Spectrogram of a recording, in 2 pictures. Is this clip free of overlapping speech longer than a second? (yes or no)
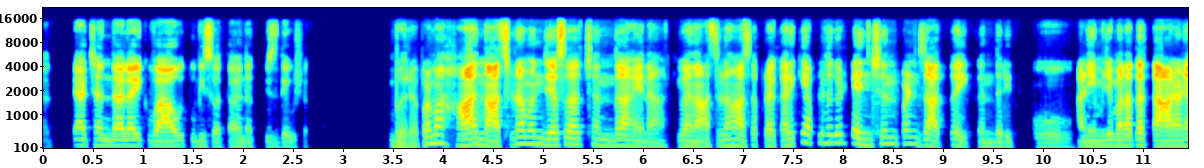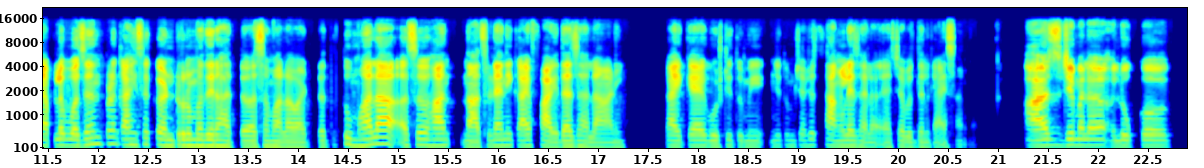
yes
